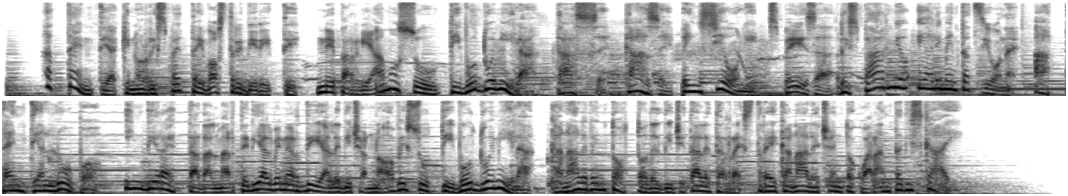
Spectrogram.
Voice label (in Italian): promo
